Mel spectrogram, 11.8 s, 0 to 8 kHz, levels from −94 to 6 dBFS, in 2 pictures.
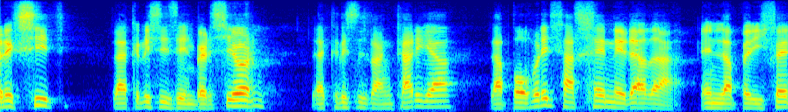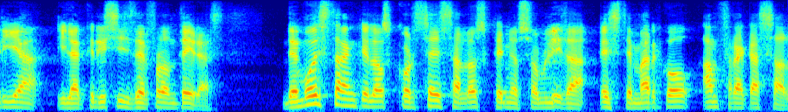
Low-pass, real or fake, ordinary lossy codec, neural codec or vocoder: none; fake; none; codec, 16 kHz, 0.8 kbps, ZipCodec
